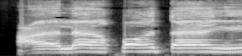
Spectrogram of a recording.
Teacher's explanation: তানউইনের পরে ইকফার হরফা আসছে তো এই তাকে নাকের ভিতরে লুকাইয়া গুন্নার সহিত পড়ব এই গুন্নাকে ইকফাহ গুন্নাহ বলা হয় আলাকাতাই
